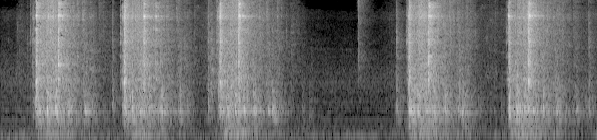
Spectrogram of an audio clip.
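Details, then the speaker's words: Free mini bike, sat an unknown time, fuel valve tabs broken: pull-cranking about every two seconds with no catch; owner suspected a fuel supply issue, and good fuel flowed, but the carburetor float bowl appeared to be full of water. "maybe guys it just appears that I have a fuel supply issue here"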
